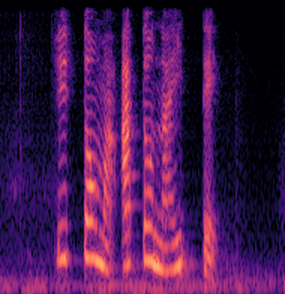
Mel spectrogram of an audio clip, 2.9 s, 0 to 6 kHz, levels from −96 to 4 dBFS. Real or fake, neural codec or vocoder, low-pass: fake; codec, 16 kHz, 0.4 kbps, LongCat-Audio-Codec; 5.4 kHz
